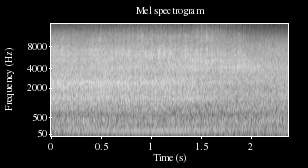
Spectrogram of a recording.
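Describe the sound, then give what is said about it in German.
A tractor engine rumbles loudly as tractors drive past one after another in the evening, a steady low diesel drone with broad mechanical noise that holds constant throughout, with no voices. “Und der Trecker kommt vorbei und noch einer.”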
